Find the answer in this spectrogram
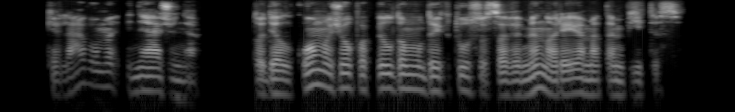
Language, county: Lithuanian, Vilnius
